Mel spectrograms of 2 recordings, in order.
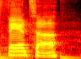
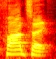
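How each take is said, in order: First: The word does not rhyme with 'wanna'. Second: The word rhymes with 'wanna'. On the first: This is how everyone the speaker knows says it. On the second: This is how the commercial said it.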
